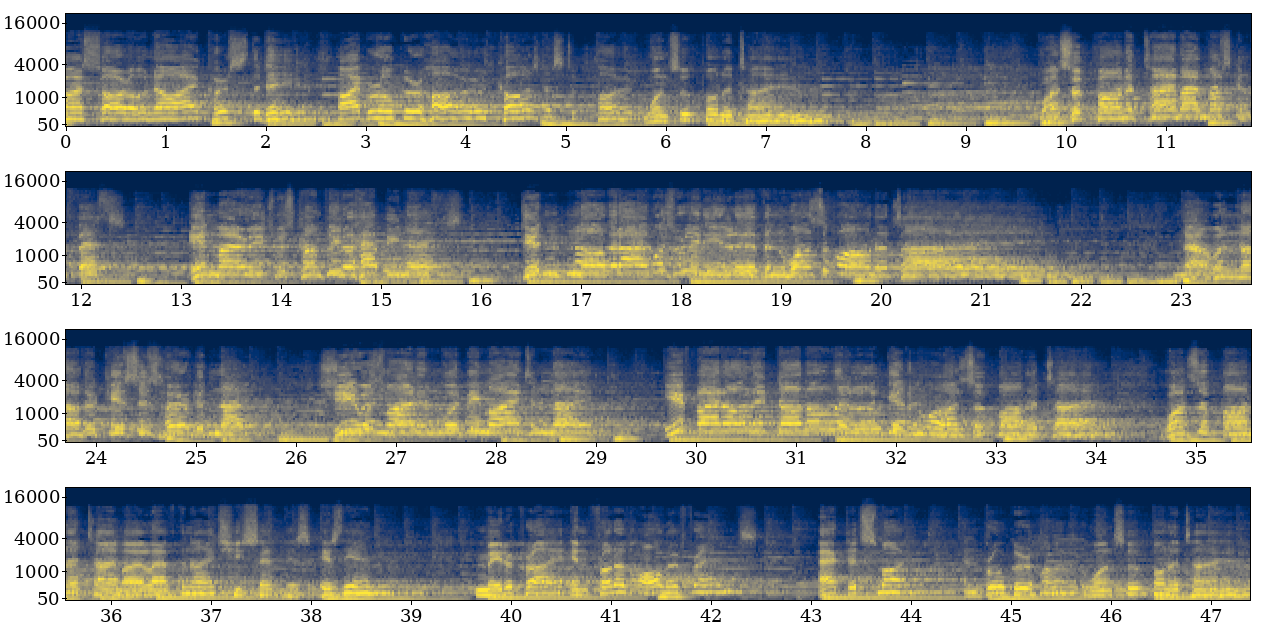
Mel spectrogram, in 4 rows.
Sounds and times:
Male singing: 0:00.0 - 0:07.7, 0:08.6 - 0:12.5, 0:13.1 - 0:15.8, 0:16.4 - 0:21.7, 0:22.9 - 0:38.9, 0:39.6 - 0:47.3
Choir: 0:08.0 - 0:37.9.

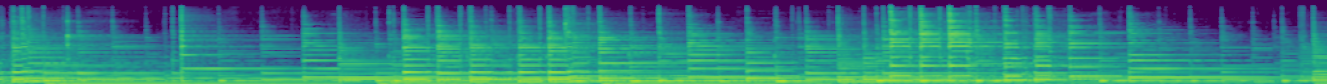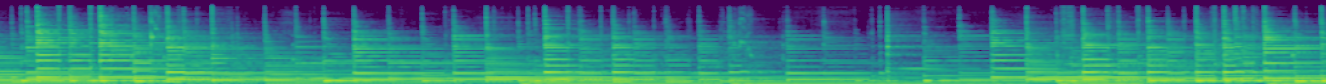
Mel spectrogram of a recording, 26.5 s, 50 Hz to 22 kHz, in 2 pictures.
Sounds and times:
Music: 0:00.0 - 0:26.5.

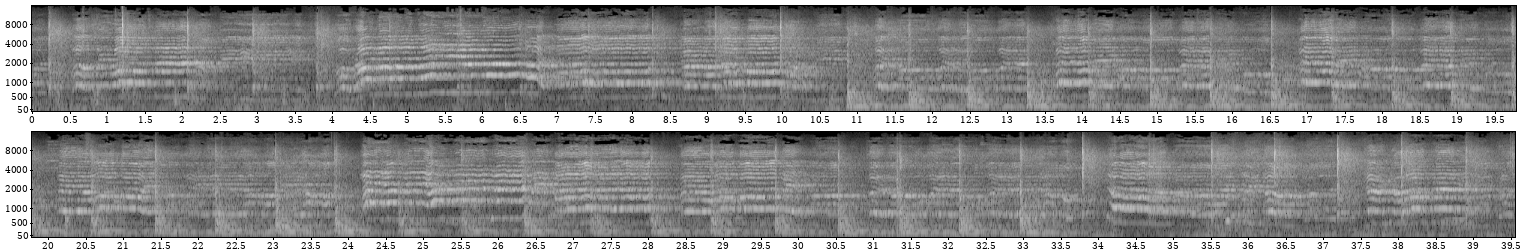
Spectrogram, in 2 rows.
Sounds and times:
Music: 0:00.0 - 0:39.5
Singing: 0:00.0 - 0:39.5.

